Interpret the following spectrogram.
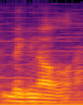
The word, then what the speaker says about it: Mignola: Now, some people pronounce the G, some people don't. I always said Mike Mignola. I always pronounce the G, so I may be pronouncing his name wrong, and have been pronouncing his name wrong for years.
